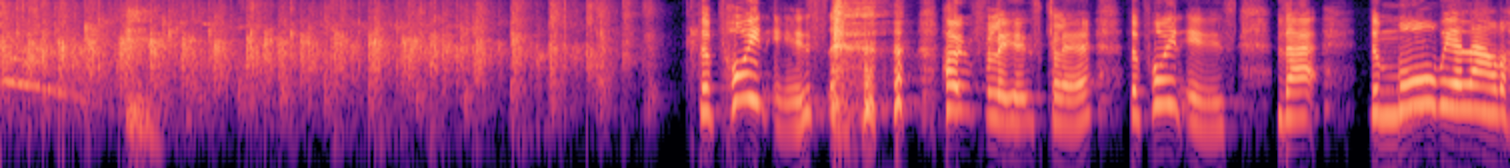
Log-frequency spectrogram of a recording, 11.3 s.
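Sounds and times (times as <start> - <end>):
falling whistle-like cry: 0.0 - 3.5
group applauding: 0.0 - 5.3
speech: 5.2 - 11.3.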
